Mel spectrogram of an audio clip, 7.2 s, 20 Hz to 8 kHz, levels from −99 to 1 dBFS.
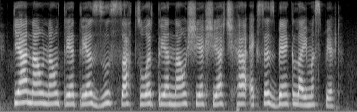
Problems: background sounds at intervals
